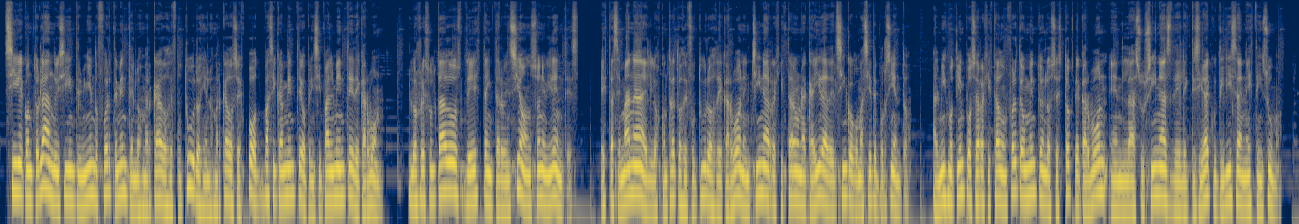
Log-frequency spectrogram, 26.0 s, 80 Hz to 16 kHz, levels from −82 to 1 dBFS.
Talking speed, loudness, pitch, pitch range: 150 wpm, -14 LUFS, 130 Hz, 115-145 Hz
